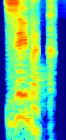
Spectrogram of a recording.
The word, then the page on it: xebec: Indian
